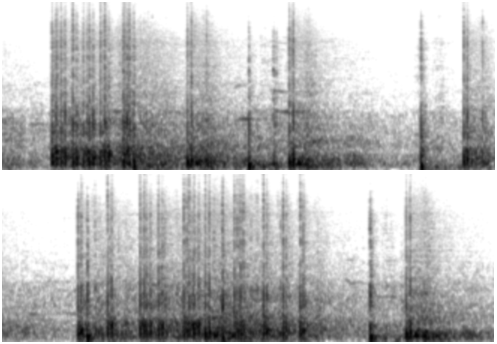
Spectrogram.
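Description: Fireworks display going off: volleys of close-spaced bangs and cracks from aerial shells, several in quick succession, with short gaps between the volleys and each bang trailing off in echo.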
